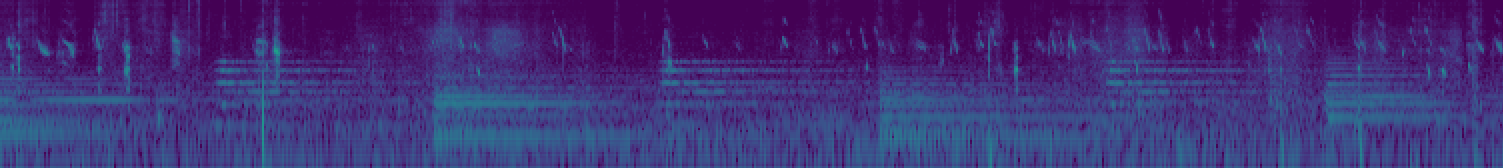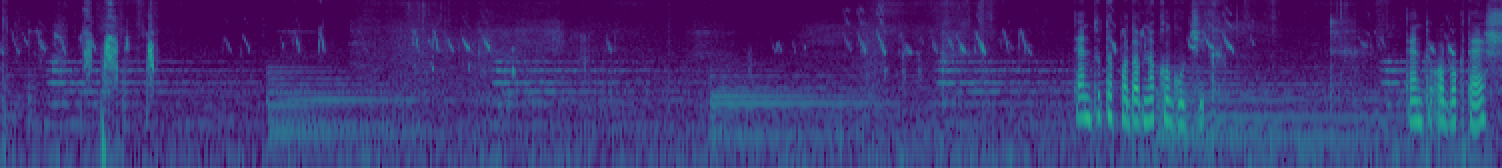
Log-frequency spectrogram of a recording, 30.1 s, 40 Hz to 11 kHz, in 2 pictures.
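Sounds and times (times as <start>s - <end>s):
chicks cheeping: 0.0s - 30.0s
music of slow held chords: 0.0s - 30.0s.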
